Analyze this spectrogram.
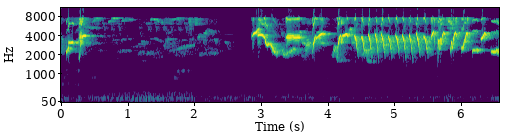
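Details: White-rumped shama (kacer) singing, a lively caged bird used as a training master: a short burst, a pause, then a fast rattling series of repeated sweeping whistled notes, about twenty in quick succession.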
